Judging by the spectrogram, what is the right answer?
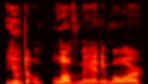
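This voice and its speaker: A woman's voice: low-pitched, gravelly, warm tone, no echo, studio quality. Woman voicing a whiny, theatrical young man.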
